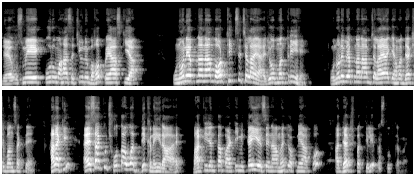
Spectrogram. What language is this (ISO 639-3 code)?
hin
